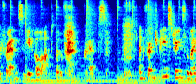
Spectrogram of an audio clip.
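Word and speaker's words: crêpe: on all the creps by the way it's pronounced crep in America for some reason I was always taught that it's crepe but it's crep so I can't have any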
